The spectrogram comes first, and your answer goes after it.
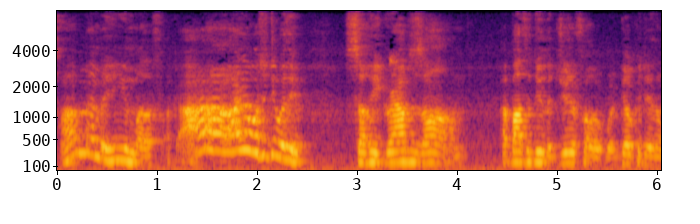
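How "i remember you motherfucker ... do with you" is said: high mock outburst of recognition; hammed-up anime fighter threat; Vegeta. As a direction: act it out pitched up, swelling on the last threat. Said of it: "Vegeta's like".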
